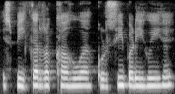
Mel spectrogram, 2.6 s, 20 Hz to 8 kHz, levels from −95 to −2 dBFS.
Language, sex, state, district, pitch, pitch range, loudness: Hindi, female, Uttar Pradesh, Lucknow, 200 Hz, 195-205 Hz, -16 LUFS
